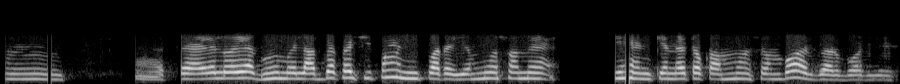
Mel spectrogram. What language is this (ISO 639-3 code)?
mai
